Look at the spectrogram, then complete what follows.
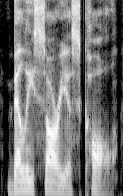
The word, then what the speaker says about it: Belisarius Cawl: Bellisarius Call is an Arch Magos dominus of the Adeptus Mechanicus pronounced if you want it right Bellisarius Call and Arch Magos as Arch Magos.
